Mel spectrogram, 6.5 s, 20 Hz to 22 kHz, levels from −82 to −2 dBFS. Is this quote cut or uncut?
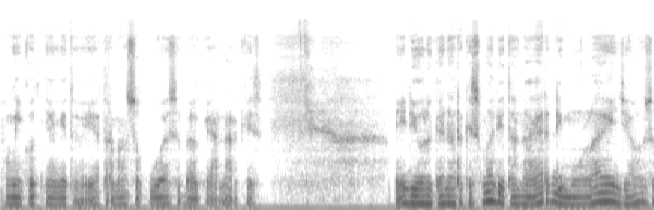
cut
